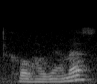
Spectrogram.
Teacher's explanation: So kol haremes, the re, the resh is the one that's going to get the accent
